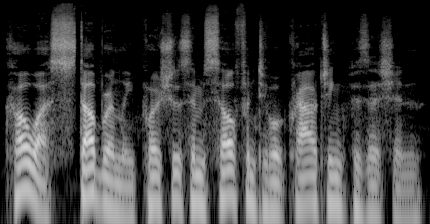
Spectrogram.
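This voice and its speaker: A man narrates a scripted fantasy audio drama. His voice sits at an average pitch, and the recording is dry, with very little room sound. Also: expressive, normal speed, fairly bright tone, dry recording.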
